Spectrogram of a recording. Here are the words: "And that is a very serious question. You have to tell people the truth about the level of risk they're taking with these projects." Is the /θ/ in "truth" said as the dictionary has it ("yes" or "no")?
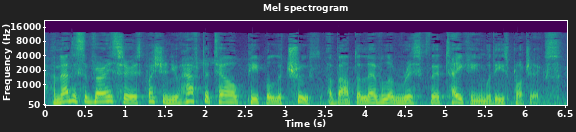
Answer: yes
